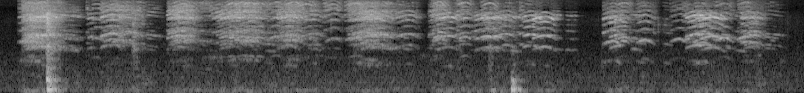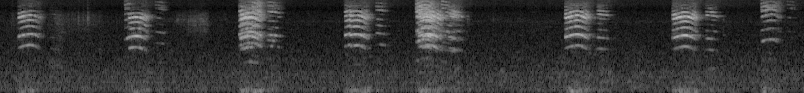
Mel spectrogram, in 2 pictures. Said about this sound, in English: Duck disappears. All the other ducks appear, squeaking, and then... Perfect.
